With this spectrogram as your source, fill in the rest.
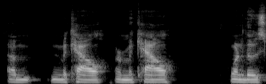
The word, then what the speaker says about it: Mikal: I think it's Mikal or Mikal, one of those two. Very similar, but it's like Cal, like Superman's name. Superman's first name.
